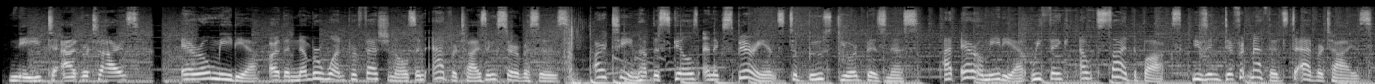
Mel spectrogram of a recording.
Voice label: Spot; ARROW MEDIA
